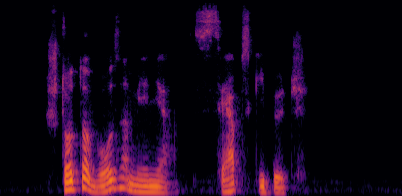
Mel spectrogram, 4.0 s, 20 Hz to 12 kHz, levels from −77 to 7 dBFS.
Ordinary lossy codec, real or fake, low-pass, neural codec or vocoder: Opus, 24 kbps; real; 9.9 kHz; none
